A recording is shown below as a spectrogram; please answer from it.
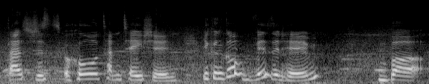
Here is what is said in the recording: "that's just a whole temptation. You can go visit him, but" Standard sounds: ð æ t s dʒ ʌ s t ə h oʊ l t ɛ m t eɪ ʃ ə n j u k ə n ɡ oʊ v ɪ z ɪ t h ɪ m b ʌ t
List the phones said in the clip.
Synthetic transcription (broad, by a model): ð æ t s dʒ ʌ s t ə h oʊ l t ɛ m t eɪ ʃ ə n j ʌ k ə n ɡ oʊ v ɪ z ɪ t h ɪ m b ʌ t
